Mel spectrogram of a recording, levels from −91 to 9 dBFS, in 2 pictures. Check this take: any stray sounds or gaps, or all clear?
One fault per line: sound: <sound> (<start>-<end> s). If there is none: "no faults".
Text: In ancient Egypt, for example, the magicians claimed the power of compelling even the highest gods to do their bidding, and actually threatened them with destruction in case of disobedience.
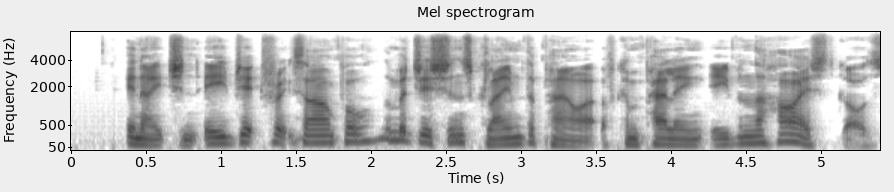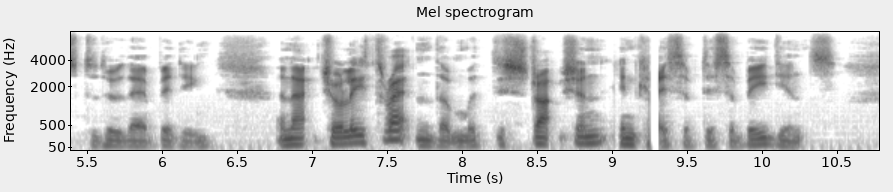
sound: dropout (9.3-9.3 s)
